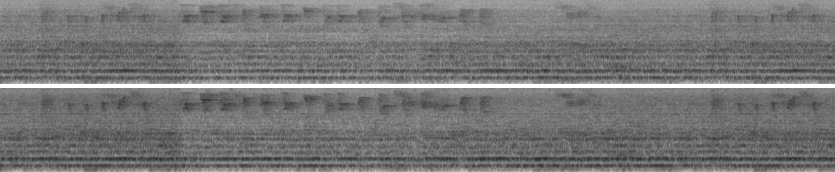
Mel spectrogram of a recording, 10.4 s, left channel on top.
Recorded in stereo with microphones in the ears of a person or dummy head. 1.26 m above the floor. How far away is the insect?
About 9 m.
